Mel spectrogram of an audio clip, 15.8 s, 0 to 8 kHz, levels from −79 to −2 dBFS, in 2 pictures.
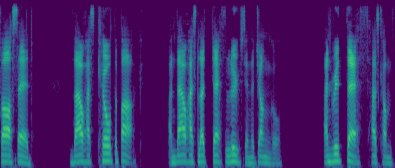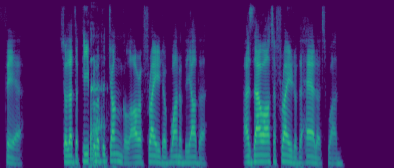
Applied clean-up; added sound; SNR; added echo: neural mask model RNNoise.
